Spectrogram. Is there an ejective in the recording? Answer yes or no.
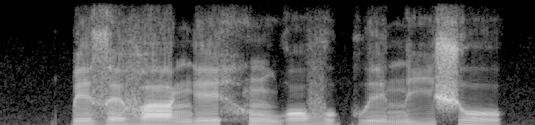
no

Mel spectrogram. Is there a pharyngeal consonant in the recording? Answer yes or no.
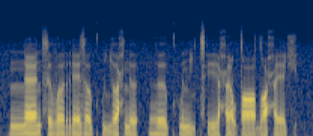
yes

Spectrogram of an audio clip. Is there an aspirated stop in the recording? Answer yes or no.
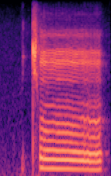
yes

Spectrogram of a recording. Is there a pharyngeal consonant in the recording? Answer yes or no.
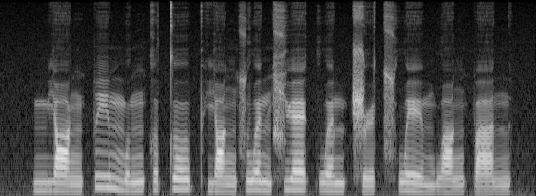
no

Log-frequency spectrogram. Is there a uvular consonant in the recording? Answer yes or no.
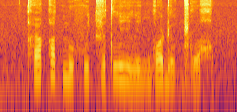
yes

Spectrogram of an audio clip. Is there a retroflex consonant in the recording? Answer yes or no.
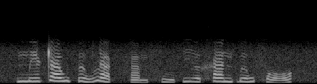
yes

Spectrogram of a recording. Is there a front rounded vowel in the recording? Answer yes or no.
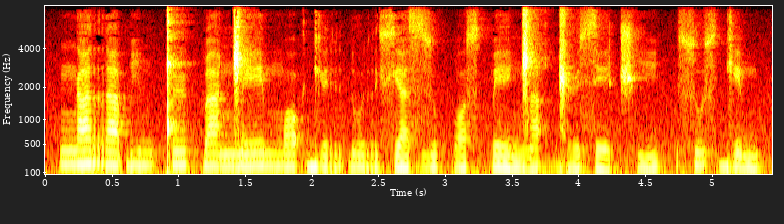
yes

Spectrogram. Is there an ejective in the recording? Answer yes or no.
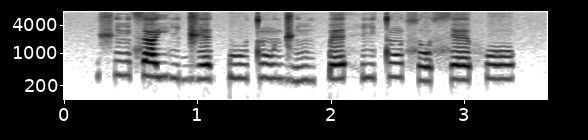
no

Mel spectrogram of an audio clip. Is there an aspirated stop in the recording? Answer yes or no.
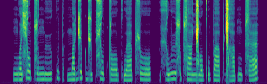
no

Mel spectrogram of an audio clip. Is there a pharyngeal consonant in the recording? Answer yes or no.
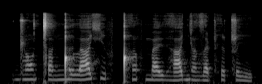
no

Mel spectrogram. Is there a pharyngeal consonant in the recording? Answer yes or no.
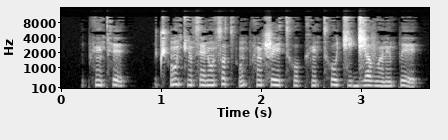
no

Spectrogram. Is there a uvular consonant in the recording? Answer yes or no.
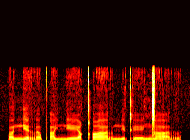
yes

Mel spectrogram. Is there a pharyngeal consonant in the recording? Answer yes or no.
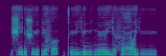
yes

